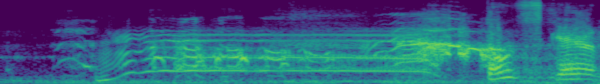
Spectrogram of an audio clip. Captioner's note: Liz screaming; Buddy squeals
